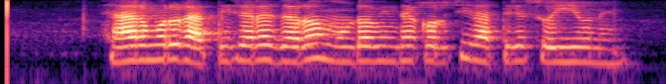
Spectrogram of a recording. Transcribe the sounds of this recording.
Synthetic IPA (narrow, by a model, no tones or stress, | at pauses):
saɾmɔɾɔɾat̪isaɾad͡ʒɔɾɔmuɳɖɔbind̪akɔɾut͡ʃʰiɾat̪iɾesojune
